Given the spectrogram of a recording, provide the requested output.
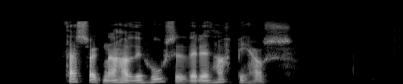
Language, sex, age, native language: Icelandic, male, 40-49, Icelandic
